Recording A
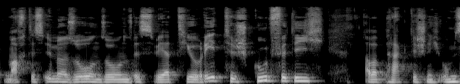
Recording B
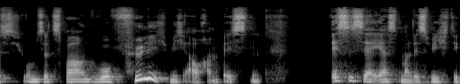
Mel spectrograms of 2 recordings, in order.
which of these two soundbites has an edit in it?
A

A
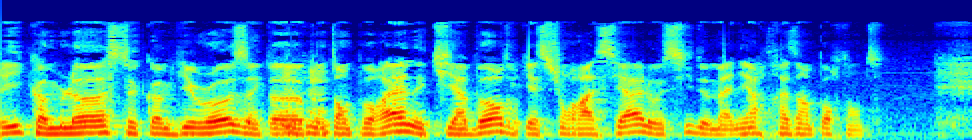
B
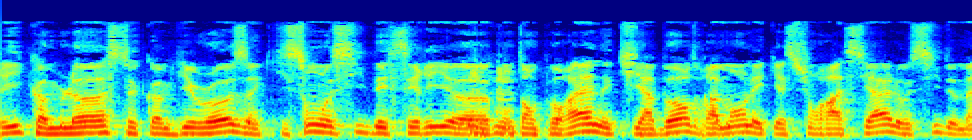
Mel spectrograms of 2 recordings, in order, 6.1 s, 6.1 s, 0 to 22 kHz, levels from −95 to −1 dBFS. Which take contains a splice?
A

